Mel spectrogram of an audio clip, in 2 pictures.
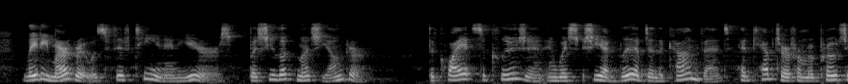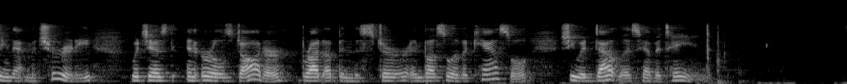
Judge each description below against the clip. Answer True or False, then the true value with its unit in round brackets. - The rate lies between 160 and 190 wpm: True (175 wpm)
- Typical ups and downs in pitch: True (4.3 semitones)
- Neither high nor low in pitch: True (180 Hz)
